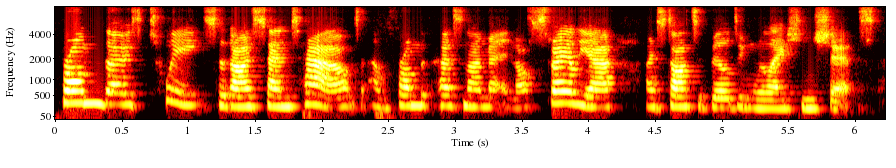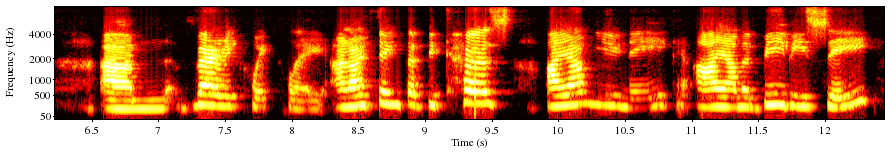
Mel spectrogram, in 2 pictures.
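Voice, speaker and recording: A woman's voice: a little high, moderate pace, a bit bright, muffled recording. A woman from the UK with a British accent, a guest telling her story in a casual, upbeat interview over a video call. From United Kingdom. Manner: chatty and upbeat, laughs easily. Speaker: guest, entrepreneur. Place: live video show.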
